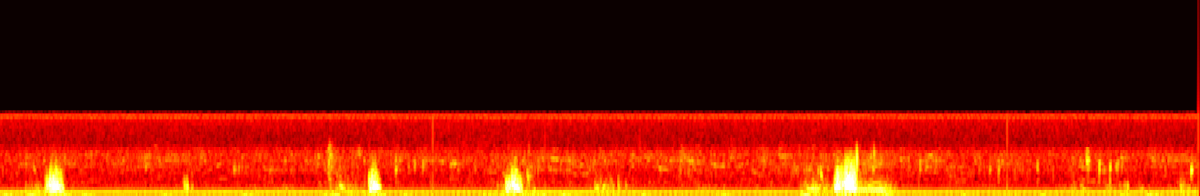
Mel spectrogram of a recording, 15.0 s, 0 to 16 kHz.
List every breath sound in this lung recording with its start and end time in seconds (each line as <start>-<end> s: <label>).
0.50-0.84 s: inhalation
4.50-4.84 s: inhalation
6.34-6.62 s: wheeze
6.34-6.68 s: inhalation
10.11-10.35 s: wheeze
10.11-11.32 s: inhalation
10.80-11.29 s: wheeze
